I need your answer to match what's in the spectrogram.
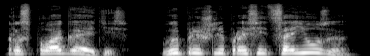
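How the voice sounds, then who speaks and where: A man's voice: sits high, big pitch swings, normal speed, dark tone, no echo, studio quality, voice pushed up, heavily acted. A man reading a storybook, voicing a cocky boy who leads a gang and gives blunt orders. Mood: brash. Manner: brash, ordering.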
